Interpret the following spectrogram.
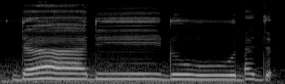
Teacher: dalam keadaan mati huruf da terdengar memantul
